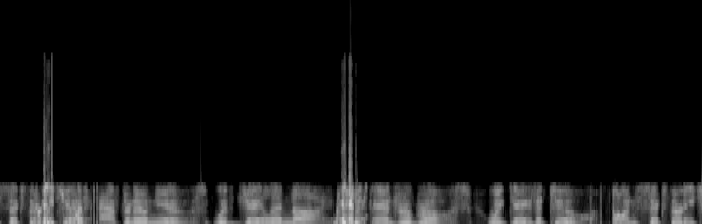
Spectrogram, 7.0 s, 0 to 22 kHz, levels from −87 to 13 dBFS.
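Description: Speech heard through a GSM full-rate codec for its whole length, with plainly audible coding damage. The voice has the gravelly, buzzy texture of a vocal-tract model driven by a regular pulse train that carries only a decimated excitation, and nothing survives above 4 kHz, so sibilants are dull and the top end is missing. The character fits the 13 kbps full-rate scheme. Three bursts of GSM bit errors break up the speech at 0.32 to 1.03 s, 3.32 to 3.75 s and 5.9 to 6.42 s. In each stretch the decoder is reading corrupted parameters. Wrong filter coefficients warp the spectrum, bad pitch values throw the excitation off, and damaged gain values make single frames jump in level. The result is squawks, pops and gargling lasting a few tenths of a second. The density of the damage points to a few percent of bits flipped, somewhat lighter in the last burst.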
